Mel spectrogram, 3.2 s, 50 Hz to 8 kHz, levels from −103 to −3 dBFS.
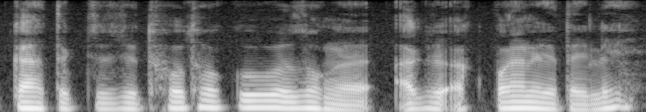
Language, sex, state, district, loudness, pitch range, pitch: Wancho, male, Arunachal Pradesh, Longding, -16 LUFS, 110-125 Hz, 115 Hz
